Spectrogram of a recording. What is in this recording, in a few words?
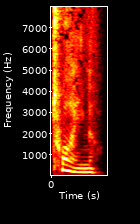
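"twine", English, British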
